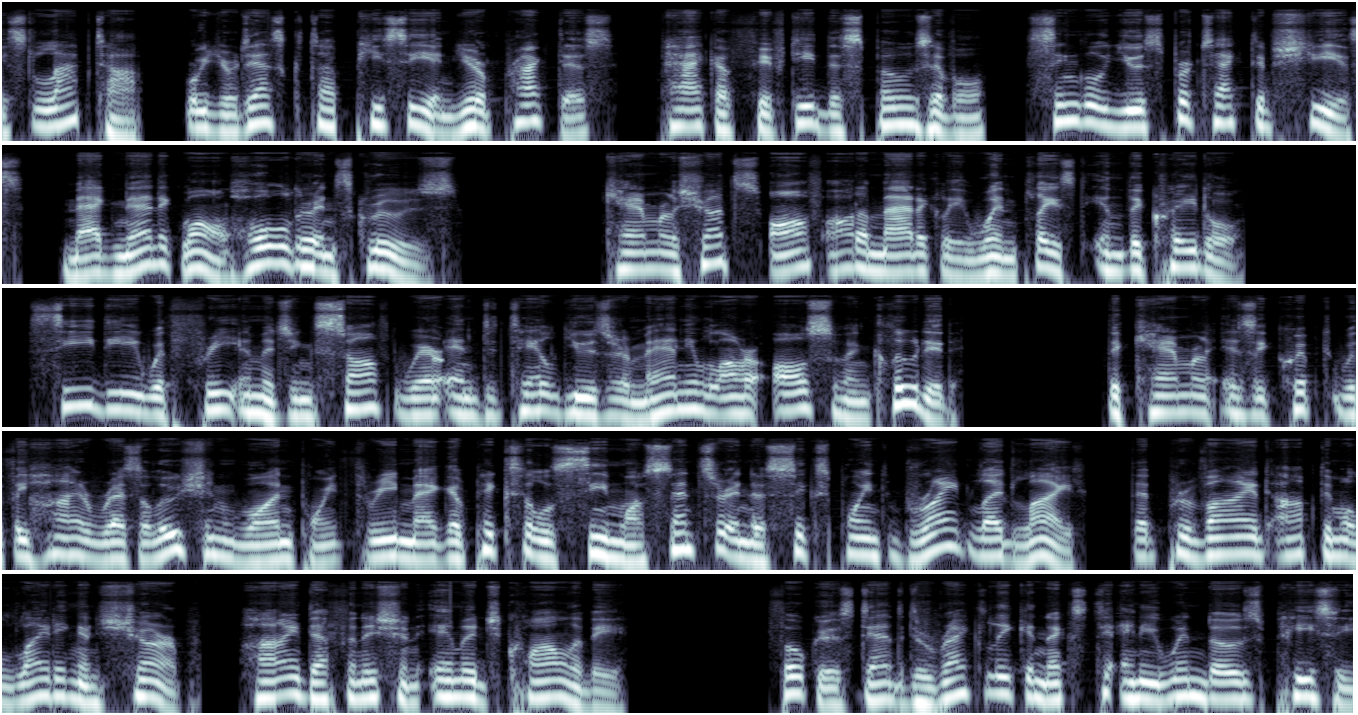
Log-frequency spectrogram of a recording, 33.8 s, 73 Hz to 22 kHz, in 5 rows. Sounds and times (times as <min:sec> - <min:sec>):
Speech: 0:00.0 - 0:09.1, 0:09.8 - 0:13.0, 0:13.7 - 0:18.4, 0:19.1 - 0:30.2, 0:30.9 - 0:33.8.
